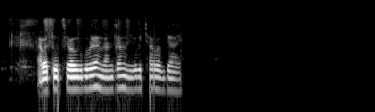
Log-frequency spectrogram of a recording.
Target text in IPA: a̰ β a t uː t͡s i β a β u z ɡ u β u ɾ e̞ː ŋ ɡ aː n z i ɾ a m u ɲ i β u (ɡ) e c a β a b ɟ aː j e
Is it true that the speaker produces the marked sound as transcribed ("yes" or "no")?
yes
